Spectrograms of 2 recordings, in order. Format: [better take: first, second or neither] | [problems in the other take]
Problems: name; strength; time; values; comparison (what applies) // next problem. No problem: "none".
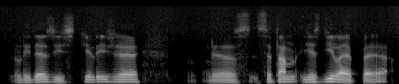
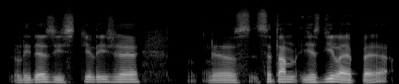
second | hiss; noticeable; throughout; 20 dB below the speech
